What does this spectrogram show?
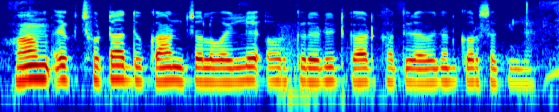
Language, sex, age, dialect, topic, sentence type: Bhojpuri, male, 18-24, Southern / Standard, banking, question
